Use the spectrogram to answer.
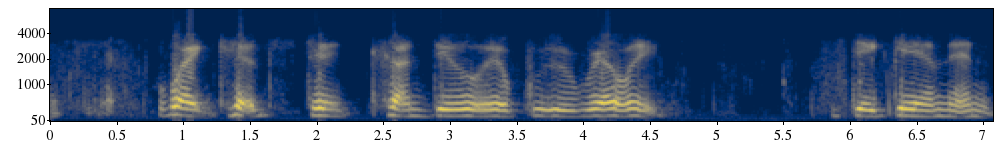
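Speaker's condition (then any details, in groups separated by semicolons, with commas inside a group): ALS, mild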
